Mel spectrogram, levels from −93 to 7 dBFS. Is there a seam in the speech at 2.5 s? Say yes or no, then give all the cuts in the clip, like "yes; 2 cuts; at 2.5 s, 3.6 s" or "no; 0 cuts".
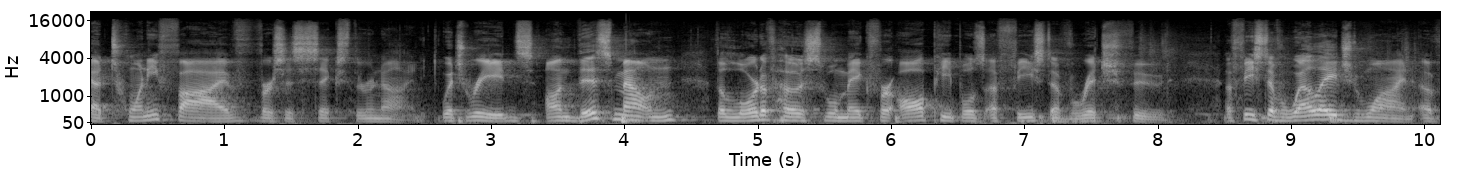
yes; 1 cut; at 2.5 s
